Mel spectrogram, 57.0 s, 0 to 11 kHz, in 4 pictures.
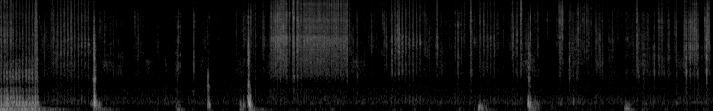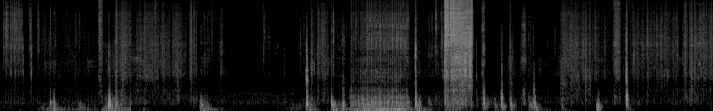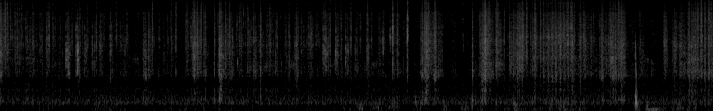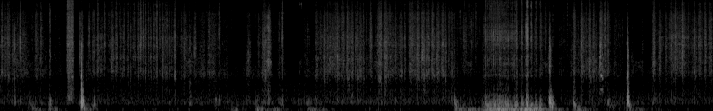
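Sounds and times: paper towel rubbing metal: 0.0s - 1.8s
loud hiss: 23.2s - 23.8s.

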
